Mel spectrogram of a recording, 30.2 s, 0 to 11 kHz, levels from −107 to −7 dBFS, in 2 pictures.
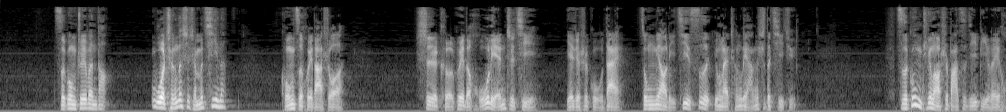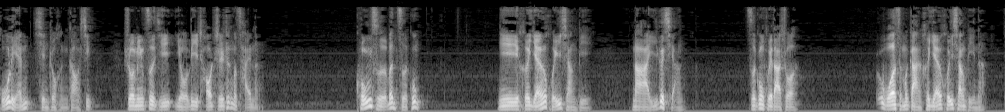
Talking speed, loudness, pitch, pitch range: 205 characters per minute, -26 LUFS, 95 Hz, 85-115 Hz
